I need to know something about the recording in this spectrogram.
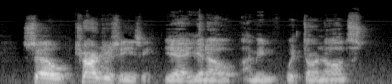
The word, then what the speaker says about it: Darnold: Yeah, with Darnold's, how do you say his name?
